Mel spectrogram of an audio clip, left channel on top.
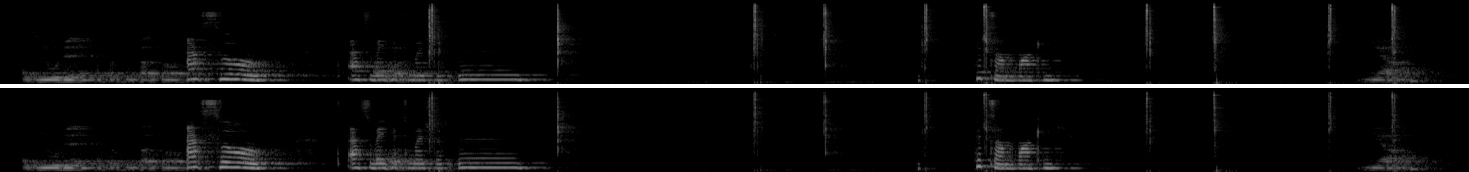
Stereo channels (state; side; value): normal; both; correlation 0.75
